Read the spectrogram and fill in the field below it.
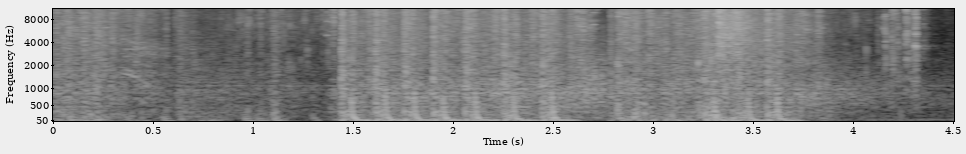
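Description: Shotgun fire in Borderlands 3, a rapid run of loud repeated blasts over a second or two, set against busy game combat noise.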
